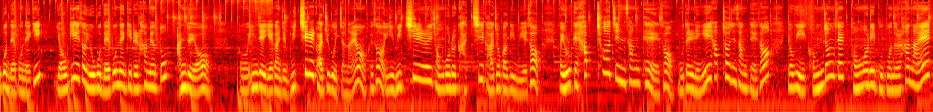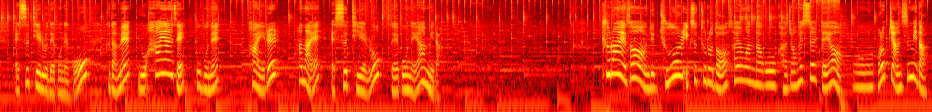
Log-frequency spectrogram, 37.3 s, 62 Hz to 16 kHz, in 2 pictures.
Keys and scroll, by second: 7.2 super+z, 7.6 super+z, 8.2 super+z.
